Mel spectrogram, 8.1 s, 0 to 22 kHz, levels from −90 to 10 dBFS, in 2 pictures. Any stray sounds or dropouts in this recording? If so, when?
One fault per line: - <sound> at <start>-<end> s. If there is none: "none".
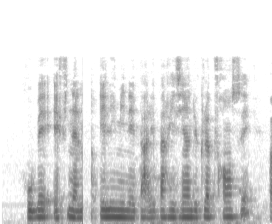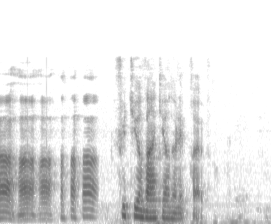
- dropout at 1.2-1.4 s
- laugh at 4.0-5.6 s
